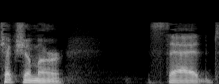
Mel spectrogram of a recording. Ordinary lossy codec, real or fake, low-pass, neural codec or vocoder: MP3, 32 kbps; fake; 7.2 kHz; codec, 16 kHz in and 24 kHz out, 0.4 kbps, LongCat-Audio-Codec, fine tuned four codebook decoder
